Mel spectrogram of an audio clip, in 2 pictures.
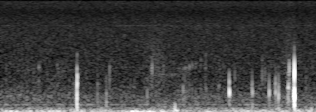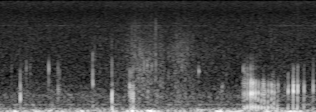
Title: Stomach Growling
